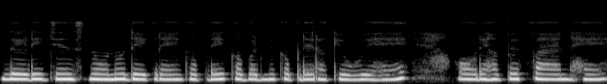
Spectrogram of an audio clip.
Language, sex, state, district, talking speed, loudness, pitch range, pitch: Hindi, female, Bihar, Patna, 160 wpm, -13 LUFS, 230-245 Hz, 235 Hz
